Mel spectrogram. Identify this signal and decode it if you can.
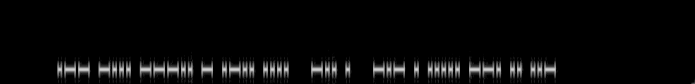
Morse code, heard as a keyed tone, about 36 wpm, 700 Hz. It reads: WB8TLH DE KE5GIU
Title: USA Callsign DE Callsign - 6 Characters - 35wpm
